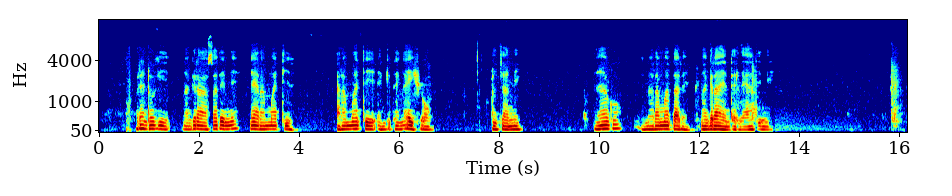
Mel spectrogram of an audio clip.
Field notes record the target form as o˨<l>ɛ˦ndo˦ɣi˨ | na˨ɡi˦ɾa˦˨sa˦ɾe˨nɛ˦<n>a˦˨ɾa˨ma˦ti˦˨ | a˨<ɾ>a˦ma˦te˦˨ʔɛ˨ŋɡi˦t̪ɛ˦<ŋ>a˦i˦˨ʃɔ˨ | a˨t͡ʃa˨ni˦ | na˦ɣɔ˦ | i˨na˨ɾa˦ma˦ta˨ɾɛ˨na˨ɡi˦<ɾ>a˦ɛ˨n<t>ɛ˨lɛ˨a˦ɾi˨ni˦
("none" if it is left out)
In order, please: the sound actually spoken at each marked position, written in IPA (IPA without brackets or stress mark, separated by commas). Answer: ɾ, n, ɾ, ŋ, ɾ, d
